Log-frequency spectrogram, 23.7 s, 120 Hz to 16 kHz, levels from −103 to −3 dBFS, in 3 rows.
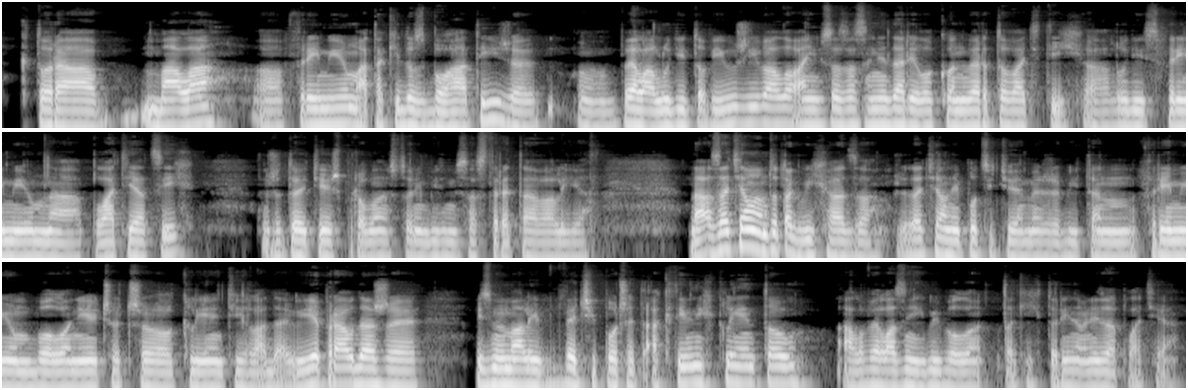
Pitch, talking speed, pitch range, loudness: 120 Hz, 185 wpm, 115-130 Hz, -18 LUFS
